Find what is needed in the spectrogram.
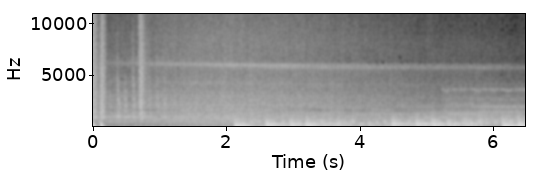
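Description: Melodic techno going into a breakdown: the kick drum drops out at the start, leaving a noisy synth wash with a single sharp hit a little under a second in. About two seconds in, a stepping bass synth melody comes in.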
